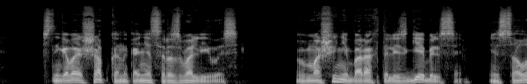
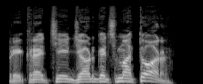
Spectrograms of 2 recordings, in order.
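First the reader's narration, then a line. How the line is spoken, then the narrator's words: Straining shout. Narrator (Russian): кричал, тоже стараясь пробраться к дверцам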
